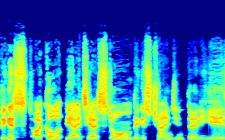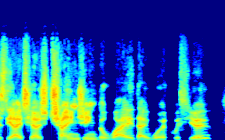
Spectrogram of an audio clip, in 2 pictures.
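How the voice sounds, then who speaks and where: A man with an Australian accent talks at a very fast pace in a bright, sharp tone, with a dry, close sound and no echo. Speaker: software company founder presenting. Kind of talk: webinar presentation. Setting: video call from home office. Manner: animated.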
